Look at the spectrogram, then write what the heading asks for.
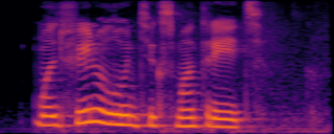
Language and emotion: Russian, neutral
